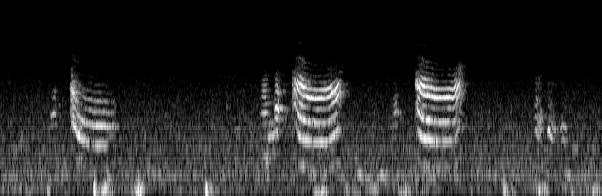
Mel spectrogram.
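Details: Indian ringneck parakeet calling: harsh, nasal, downward-sloping squawks with rich harmonics, three longer ones about a second apart plus a fainter one, over a low background hum with thumps.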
